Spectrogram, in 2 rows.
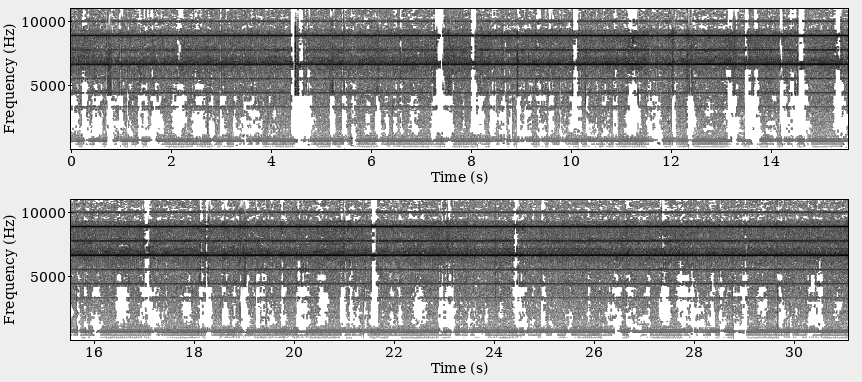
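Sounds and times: faint electrical hum with whine: 0:00.0 - 0:31.0.

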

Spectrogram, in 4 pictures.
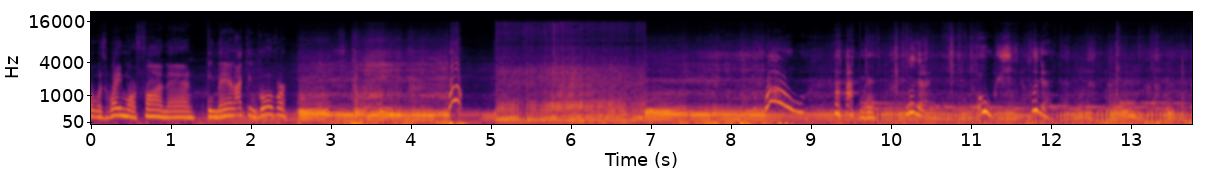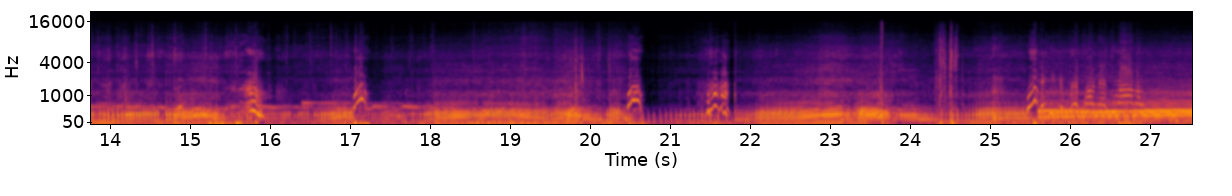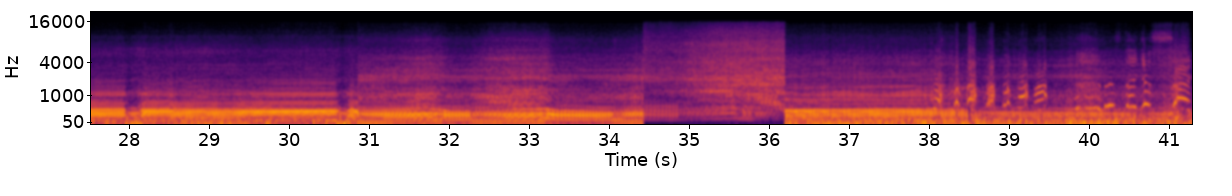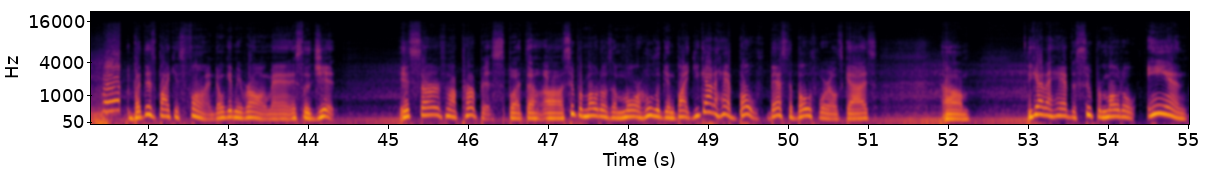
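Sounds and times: motorcycle engine revving: 0:01.5 - 0:41.7, 0:42.9 - 0:53.2.

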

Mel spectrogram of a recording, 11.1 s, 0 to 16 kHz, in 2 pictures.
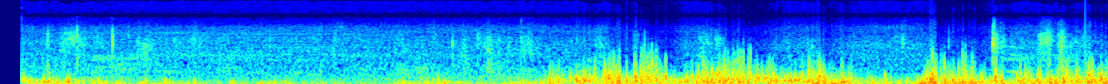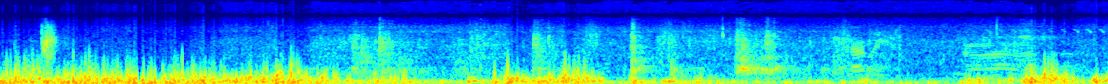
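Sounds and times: wind buffeting microphone: 0:00.1 - 0:11.0.

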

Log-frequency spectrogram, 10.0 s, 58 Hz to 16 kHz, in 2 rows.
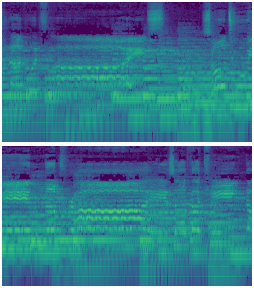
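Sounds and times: man singing with vibrato: 0:00.0 - 0:10.0.

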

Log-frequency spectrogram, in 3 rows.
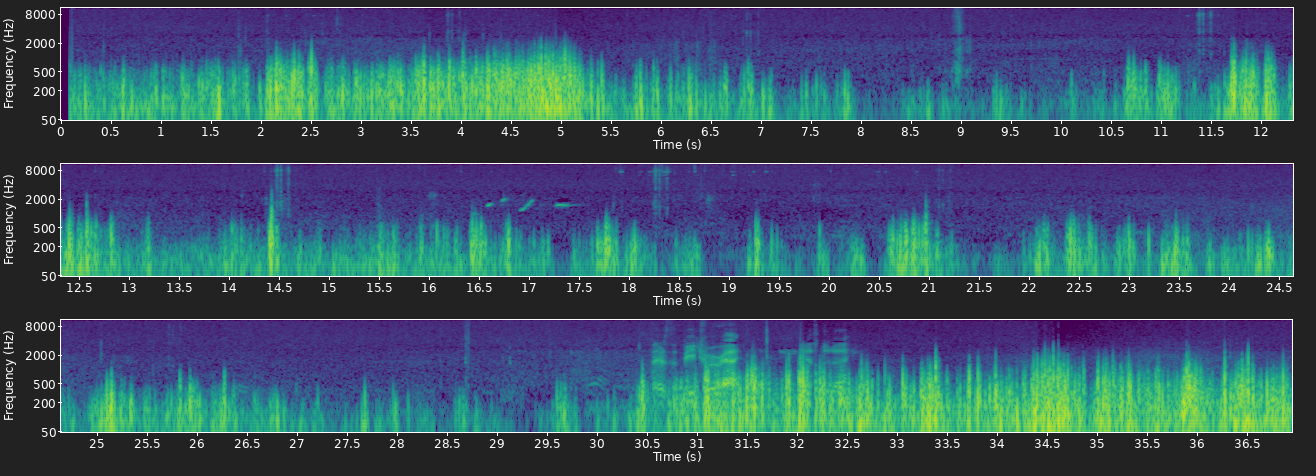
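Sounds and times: wind buffeting microphone: 0:00.1 - 0:36.9
short high chirps: 0:16.5 - 0:17.6.

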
